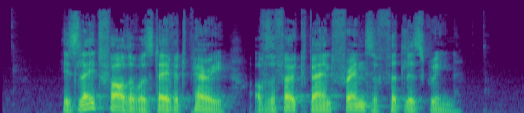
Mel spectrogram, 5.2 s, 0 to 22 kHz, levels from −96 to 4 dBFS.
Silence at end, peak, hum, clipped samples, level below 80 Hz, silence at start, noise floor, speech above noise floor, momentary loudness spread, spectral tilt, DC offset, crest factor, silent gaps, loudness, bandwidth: 0.65 s; -2 dBFS; none; under 0.1%; -38 dBFS; 0.65 s; -71 dBFS; 50 dB; 12 LU; -5.5 dB/octave; under 0.1%; 20 dB; none; -21 LUFS; 16 kHz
